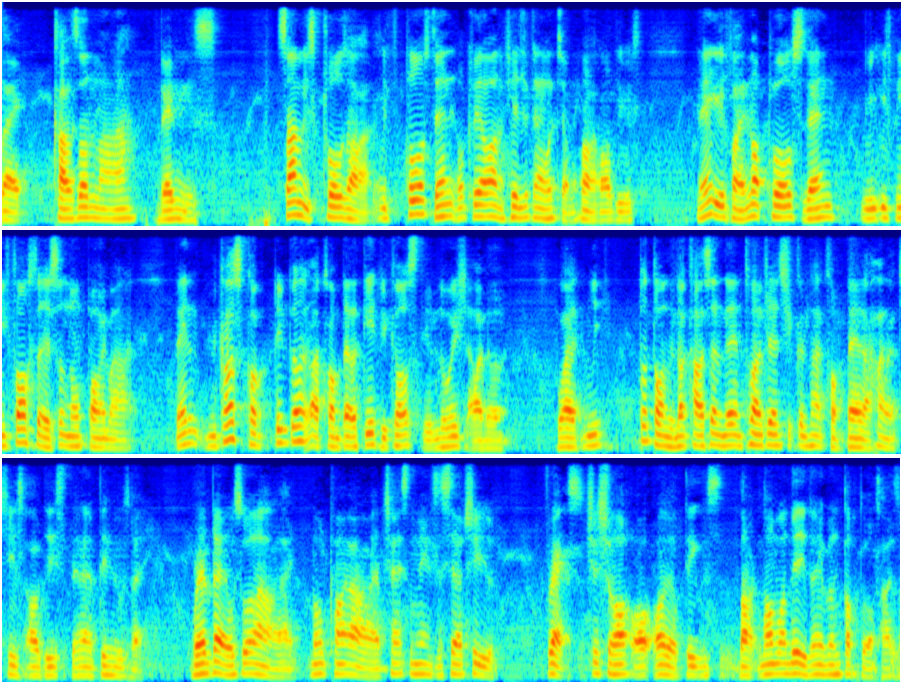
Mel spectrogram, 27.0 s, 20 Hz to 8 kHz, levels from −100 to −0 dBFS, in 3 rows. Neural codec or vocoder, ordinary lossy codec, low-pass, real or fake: codec, 16 kHz, 1 kbps, FreqCodec, larger model; none; 7.2 kHz; fake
